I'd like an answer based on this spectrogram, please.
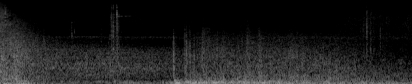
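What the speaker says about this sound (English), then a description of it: "I'm shooting the van the entire time" Gunfire from a Fallout 76 battle, aimed at a van in the wasteland; a steady, dense crackle of shots with sharper cracks standing out, rolling on without a break for the whole stretch.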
